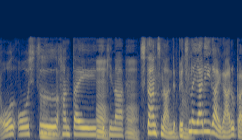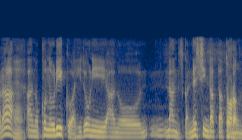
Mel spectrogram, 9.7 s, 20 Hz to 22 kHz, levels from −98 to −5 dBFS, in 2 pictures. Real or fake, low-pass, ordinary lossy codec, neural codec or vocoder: real; 7.2 kHz; none; none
